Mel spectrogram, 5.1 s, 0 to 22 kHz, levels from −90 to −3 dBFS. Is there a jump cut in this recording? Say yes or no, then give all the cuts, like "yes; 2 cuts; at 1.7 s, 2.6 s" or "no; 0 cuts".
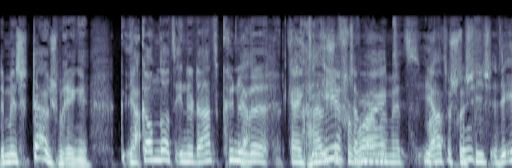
no; 0 cuts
